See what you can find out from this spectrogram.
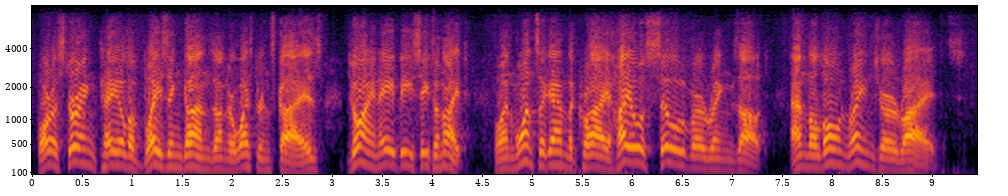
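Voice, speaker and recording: A man announces in dramatic old-time radio style. His voice is moderately high, formal and declamatory. The broadcast recording sounds dull and aged. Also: expressive, normal speed, hardly any pauses.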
